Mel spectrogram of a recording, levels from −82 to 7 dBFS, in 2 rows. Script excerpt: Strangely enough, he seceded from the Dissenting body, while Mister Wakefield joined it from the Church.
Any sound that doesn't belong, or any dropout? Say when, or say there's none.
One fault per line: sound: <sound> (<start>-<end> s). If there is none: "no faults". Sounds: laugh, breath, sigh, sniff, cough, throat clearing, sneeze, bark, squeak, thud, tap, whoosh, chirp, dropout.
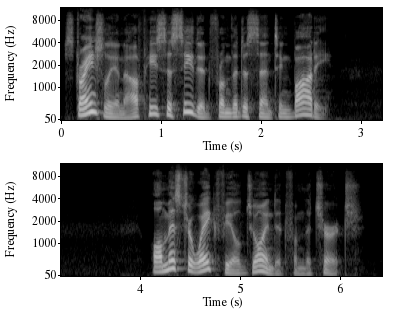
no faults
